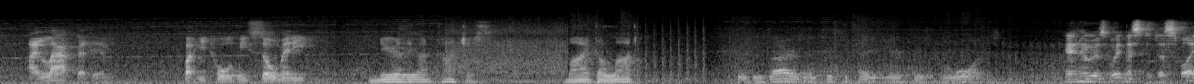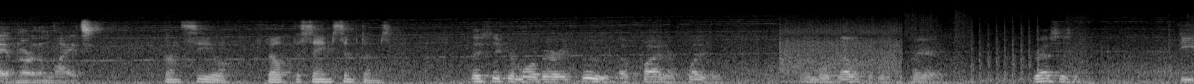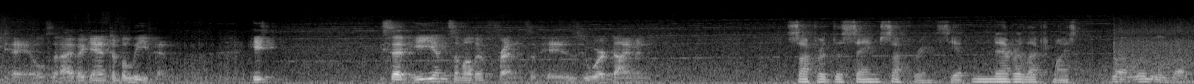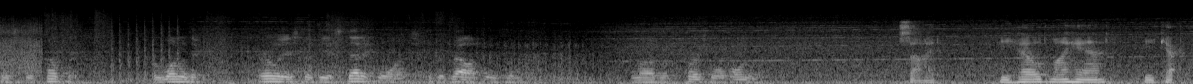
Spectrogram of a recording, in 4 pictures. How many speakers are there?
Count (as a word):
four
